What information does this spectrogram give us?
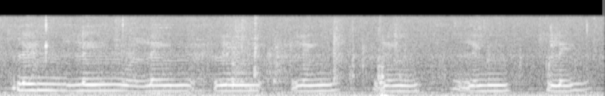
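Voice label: "ring", spoken word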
